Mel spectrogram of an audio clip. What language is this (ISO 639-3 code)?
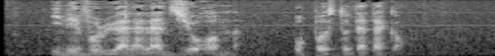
fra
